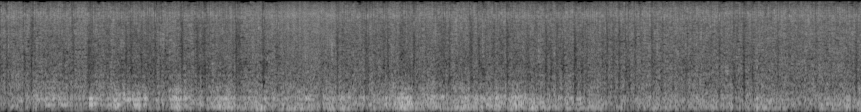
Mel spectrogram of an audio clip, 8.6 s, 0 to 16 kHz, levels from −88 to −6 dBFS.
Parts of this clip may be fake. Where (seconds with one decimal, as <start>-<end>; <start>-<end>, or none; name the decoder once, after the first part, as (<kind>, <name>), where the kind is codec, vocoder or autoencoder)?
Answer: 2.8-3.4 (autoencoder, DAC-VAE)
